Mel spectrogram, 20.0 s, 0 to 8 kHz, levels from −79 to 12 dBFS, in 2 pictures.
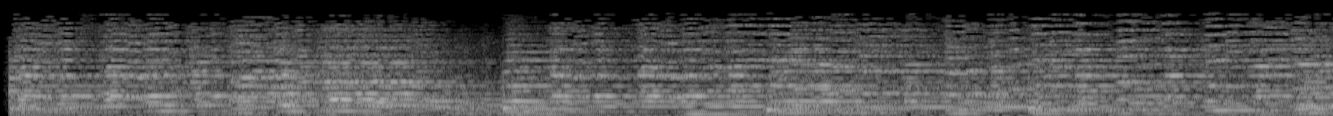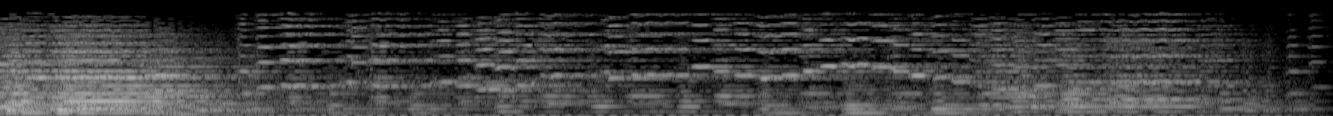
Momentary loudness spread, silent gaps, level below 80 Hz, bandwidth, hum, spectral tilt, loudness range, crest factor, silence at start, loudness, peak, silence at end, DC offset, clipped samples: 11 LU; none; -44 dBFS; 5.8 kHz; none; -10.5 dB/octave; 9 LU; 18 dB; 0 s; -25 LUFS; -6 dBFS; 0.05 s; 0.3%; under 0.1%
